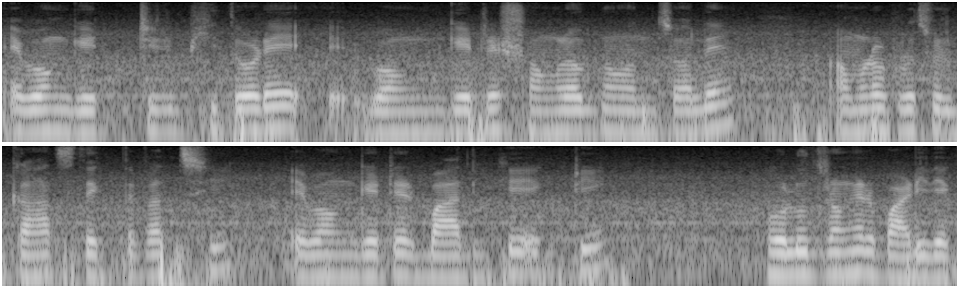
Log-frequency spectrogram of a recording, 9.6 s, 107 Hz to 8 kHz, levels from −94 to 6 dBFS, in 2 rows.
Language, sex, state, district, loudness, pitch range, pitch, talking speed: Bengali, male, West Bengal, North 24 Parganas, -19 LUFS, 140-150 Hz, 145 Hz, 130 wpm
